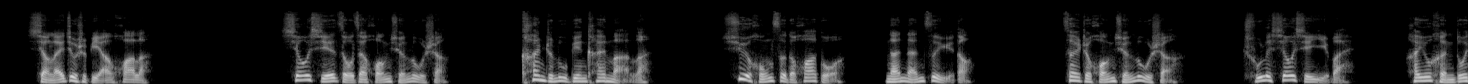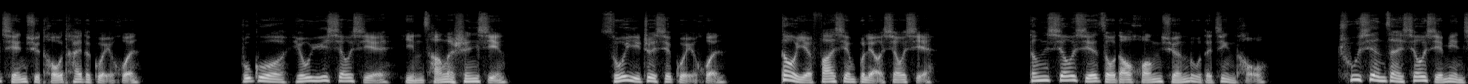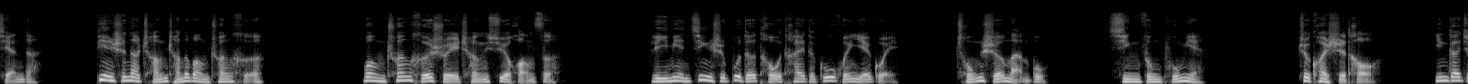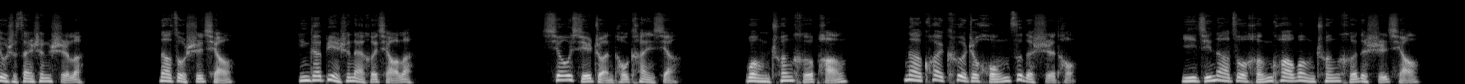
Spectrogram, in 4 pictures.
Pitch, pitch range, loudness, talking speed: 130 Hz, 105-160 Hz, -21 LUFS, 200 characters per minute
